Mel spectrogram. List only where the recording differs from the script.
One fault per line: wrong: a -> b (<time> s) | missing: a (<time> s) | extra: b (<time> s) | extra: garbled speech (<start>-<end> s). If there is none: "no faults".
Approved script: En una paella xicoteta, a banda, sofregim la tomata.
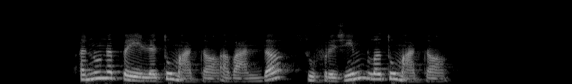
wrong: xicoteta -> tomata (1.7 s)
